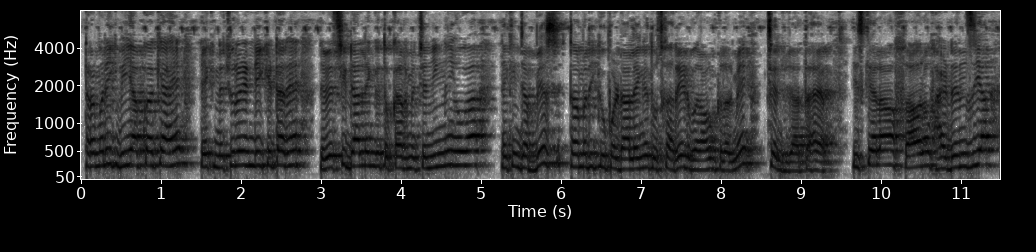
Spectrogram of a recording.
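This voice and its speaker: A man's voice: high-pitched, warm tone, reverberant, rough recording. A male science teacher giving an exam-prep lesson, explaining step by step and asking and answering his own questions.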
